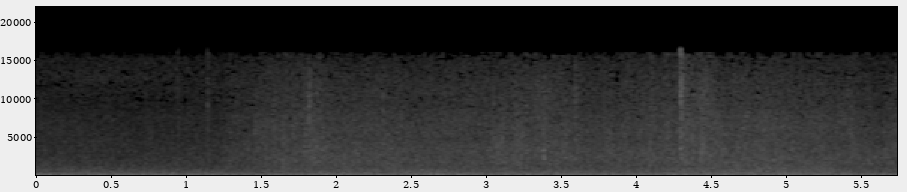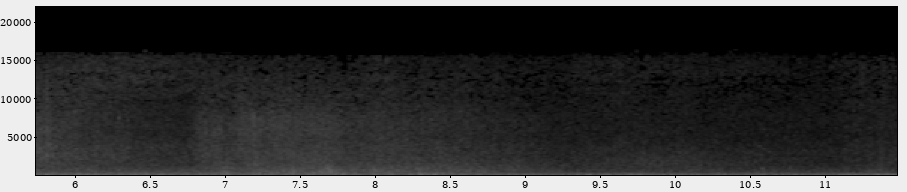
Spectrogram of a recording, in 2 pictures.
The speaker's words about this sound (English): The clouds hang low. They are bringing a light mist of rain in from the sea. But the wind is not cold.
